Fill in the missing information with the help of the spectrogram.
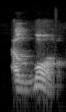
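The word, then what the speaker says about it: الله: Tapi kalau untuk mengucapkan lafaz Allah dalam Al-Qur'an bacanya yang benar. Allah. Jangan Allah. Semuanya tebal semua, jangan. Jadi alifnya mesti ditipiskan, ditarkikan.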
